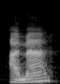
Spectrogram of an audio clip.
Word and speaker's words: Ahmed: Because that would be the short A in English, but how would I say that in Arabic? Ahmed? In Arabic, this sound doesn't exist in English. It's ayn, like it's Ahmed.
